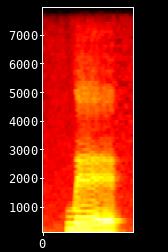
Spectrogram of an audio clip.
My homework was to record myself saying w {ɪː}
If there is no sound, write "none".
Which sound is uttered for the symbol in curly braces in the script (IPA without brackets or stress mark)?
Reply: ɛː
